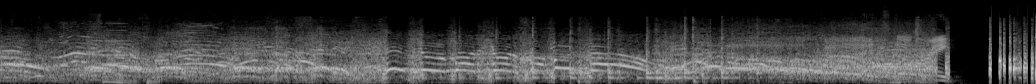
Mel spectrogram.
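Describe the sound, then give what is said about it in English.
A large crowd reacts loudly, with many voices shouting and cheering over one another in a dense, continuous roar for about nine seconds before it cuts off abruptly. “Oh, the response by the crowd is perfect.”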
